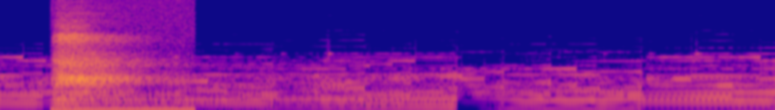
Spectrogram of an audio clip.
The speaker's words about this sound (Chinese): 打开，缩小，柔柔软软的呼吸，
